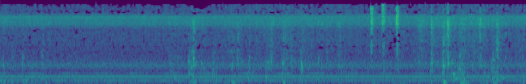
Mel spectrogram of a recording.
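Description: Water splashing and slapping as a Patterdale terrier paddles across a swimming pool, with a quick cluster of three sharp slaps about two-thirds of the way through and a few more after, over a steady low hum and high hiss.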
